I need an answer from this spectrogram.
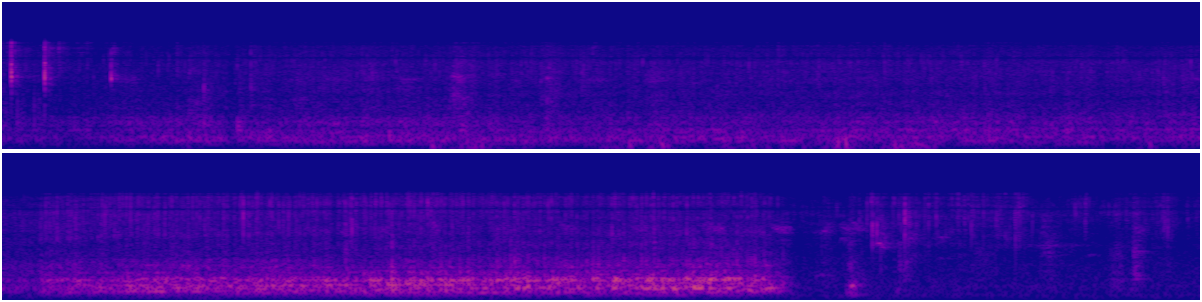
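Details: Rushing hose water and splashing, growing louder and then cut off, with clattering noises outdoors and no animal calls heard.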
